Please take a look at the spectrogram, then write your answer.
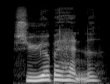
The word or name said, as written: syrebehandlet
